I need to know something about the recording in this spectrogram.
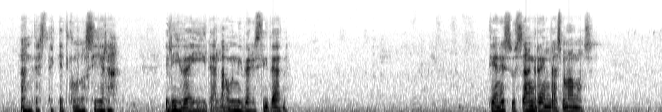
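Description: A middle-aged woman speaks quietly and slowly nearby.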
